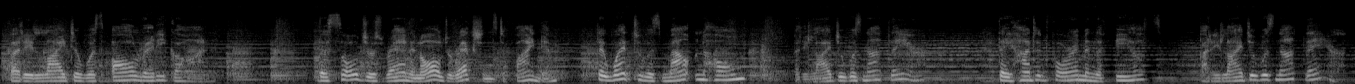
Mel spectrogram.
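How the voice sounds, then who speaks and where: A woman narrating a scripted children's story with simple, expressive phrasing. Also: fairly low pitch, normal speed, music in the background.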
